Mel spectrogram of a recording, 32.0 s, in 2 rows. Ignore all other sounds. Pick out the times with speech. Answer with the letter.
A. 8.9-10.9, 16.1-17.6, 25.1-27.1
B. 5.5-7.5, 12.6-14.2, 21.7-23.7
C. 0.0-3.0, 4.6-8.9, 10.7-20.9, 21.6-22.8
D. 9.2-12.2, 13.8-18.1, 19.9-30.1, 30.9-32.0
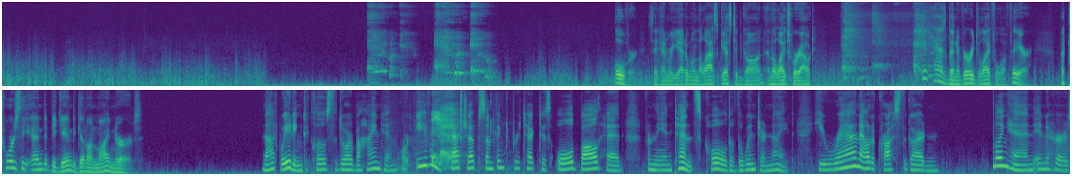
D.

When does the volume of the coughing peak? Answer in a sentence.
The loudest moment of the coughing is at 23 seconds.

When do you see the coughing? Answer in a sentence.
You can hear the coughing from 5.5 to 7.5 s, from 12.6 to 14.2 s and from 21.7 to 23.7 s.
